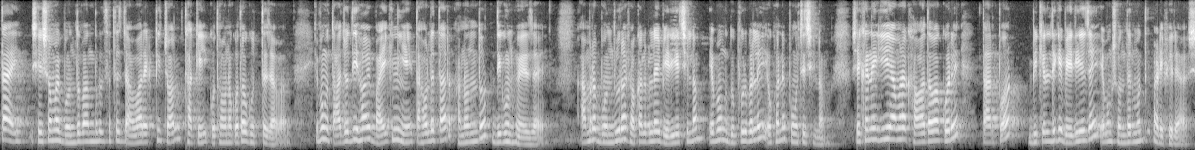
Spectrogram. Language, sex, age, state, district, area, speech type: Bengali, male, 30-45, West Bengal, Purulia, urban, spontaneous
